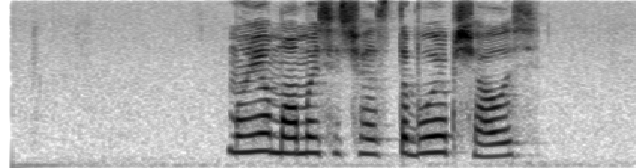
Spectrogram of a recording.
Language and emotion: Russian, neutral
